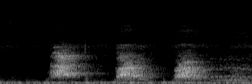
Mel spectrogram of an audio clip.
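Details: Black Labrador in Colorado, USA, among Hunny and Stout's winter 2023 litter, two weeks old with eyes opening and learning to crawl; three short mid-pitched bark-like yelps about two-thirds of a second apart over a low steady hum.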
